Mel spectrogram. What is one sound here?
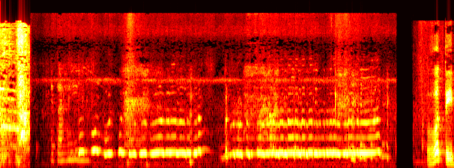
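A puppy whines and howls in a long, wavering cry.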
